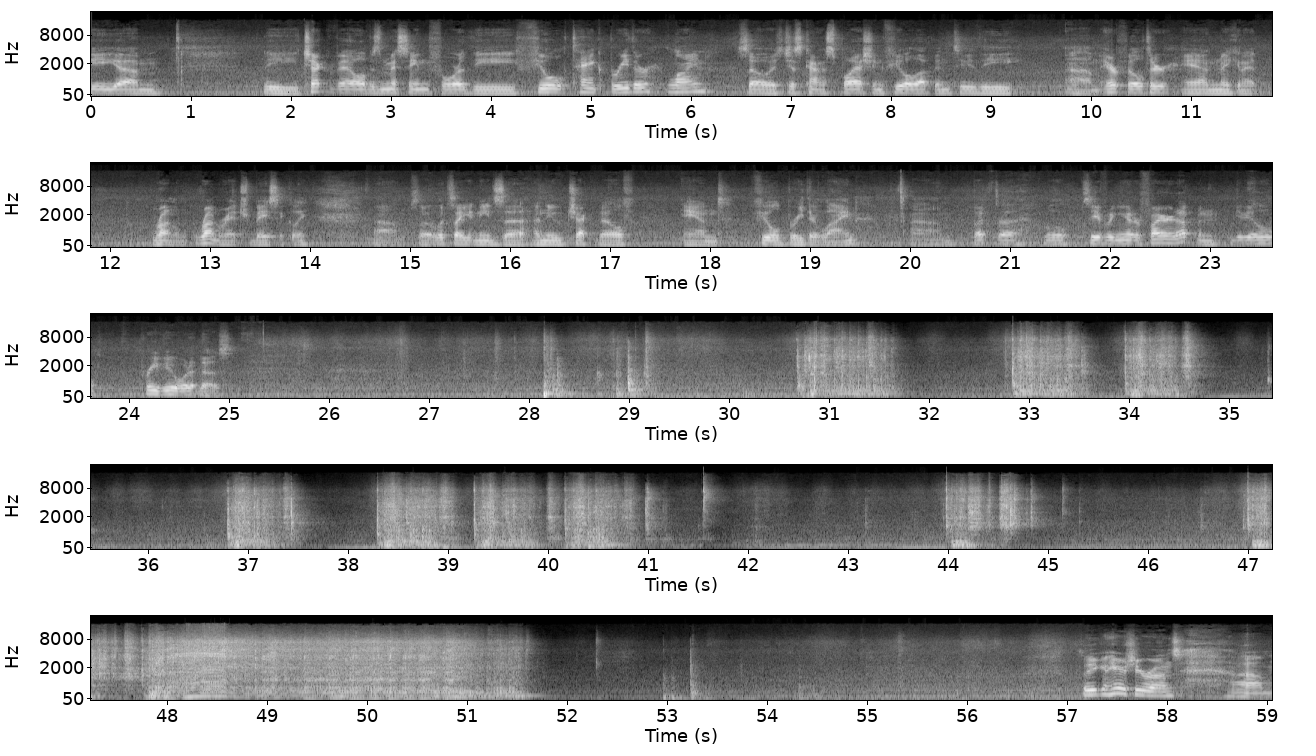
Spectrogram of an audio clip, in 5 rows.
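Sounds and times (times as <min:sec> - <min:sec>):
chainsaw engine revving: 0:30.7 - 0:31.7, 0:32.8 - 0:34.8, 0:36.8 - 0:37.6, 0:38.3 - 0:40.9, 0:43.9 - 0:44.6, 0:47.0 - 0:51.8.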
